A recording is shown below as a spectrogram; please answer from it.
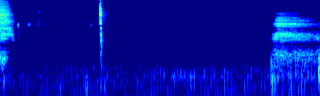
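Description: Near silence: room tone, with one faint short click a little over a second in and a soft hiss near the end.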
